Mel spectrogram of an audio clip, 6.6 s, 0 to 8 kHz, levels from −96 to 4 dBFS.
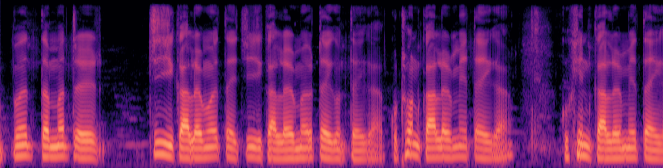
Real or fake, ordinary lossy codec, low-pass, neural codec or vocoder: fake; none; 7.2 kHz; vocoder, 44.1 kHz, 128 mel bands every 256 samples, BigVGAN v2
